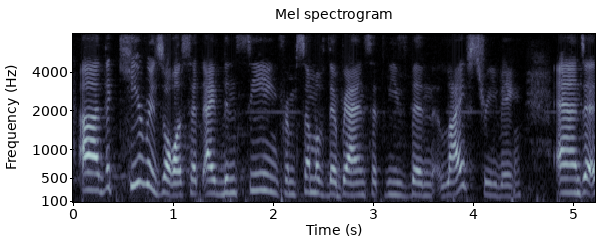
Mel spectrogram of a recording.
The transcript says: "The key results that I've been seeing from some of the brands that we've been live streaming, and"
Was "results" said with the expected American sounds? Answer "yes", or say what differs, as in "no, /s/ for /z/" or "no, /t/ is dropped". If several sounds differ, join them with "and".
yes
